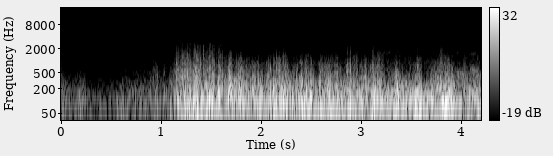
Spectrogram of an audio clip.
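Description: Strong wind blowing across the microphone: a low, buffeting rush that is weaker at first, swells sharply about a second in, and stays loud.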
